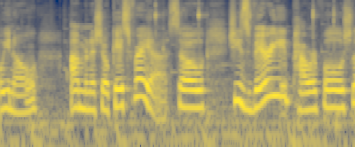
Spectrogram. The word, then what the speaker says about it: Freyja: is spelled f-r-e-y-j-a but her name is actually freya um or as people said in their discord server it's freya um but yeah so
